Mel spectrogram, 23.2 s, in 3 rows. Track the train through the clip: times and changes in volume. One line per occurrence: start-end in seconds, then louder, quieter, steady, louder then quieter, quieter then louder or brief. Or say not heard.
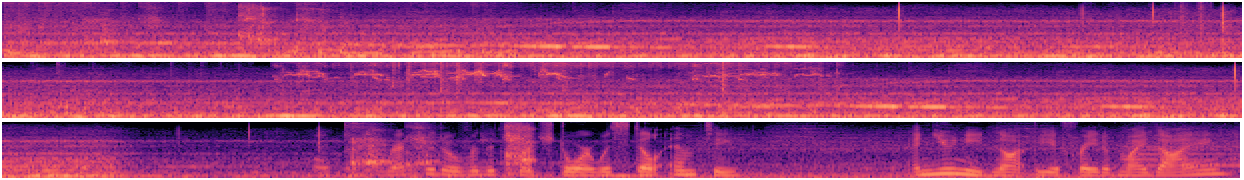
0.0-23.2 quieter.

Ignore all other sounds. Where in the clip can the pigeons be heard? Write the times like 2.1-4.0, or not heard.
0.0-3.3, 7.0-13.1.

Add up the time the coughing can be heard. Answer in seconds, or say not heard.
3 s.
